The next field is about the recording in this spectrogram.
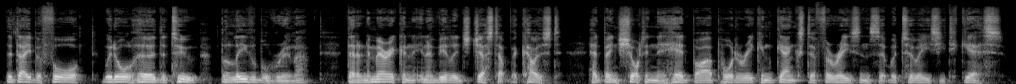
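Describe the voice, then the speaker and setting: A man narrates a written travel story in a low voice. His delivery is measured, like an author reading his own memoir, with a dry, ironic edge. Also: fairly even intonation.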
